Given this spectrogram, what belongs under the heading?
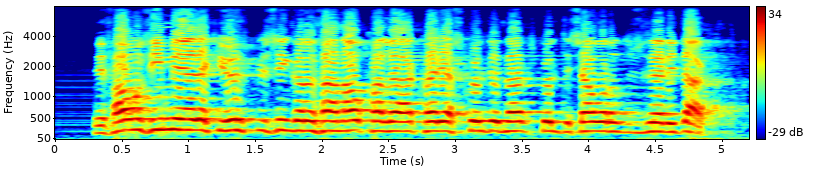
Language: Icelandic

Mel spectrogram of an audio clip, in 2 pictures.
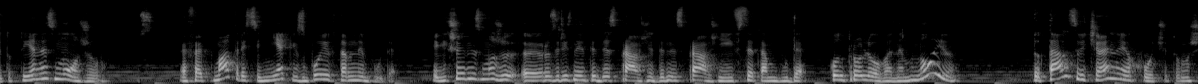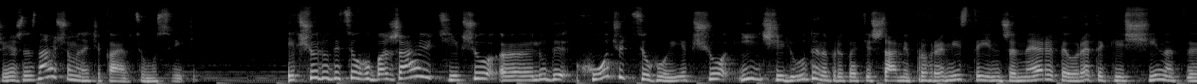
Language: Ukrainian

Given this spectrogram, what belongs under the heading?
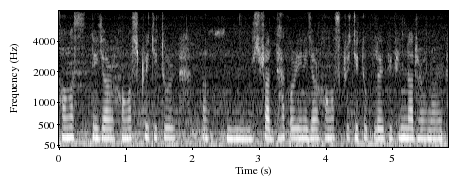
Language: Assamese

